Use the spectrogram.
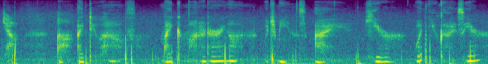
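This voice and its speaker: Slow, whispering woman streamer. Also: fairly high pitch, little pitch movement, far from the mic, low-quality recording. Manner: soft, nervous, giggly chatter with chat. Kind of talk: whispered ASMR live stream. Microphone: binaural microphone with ears.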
